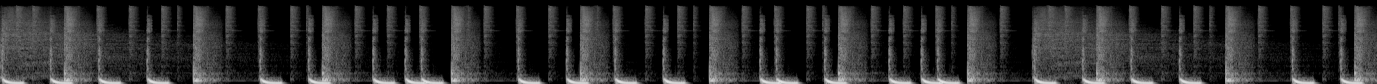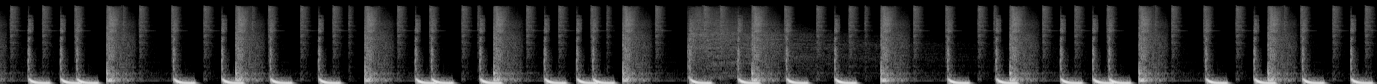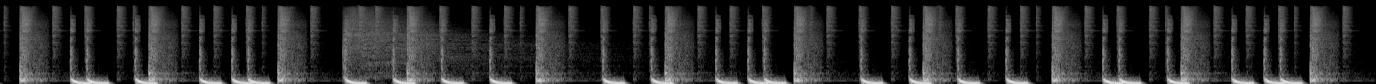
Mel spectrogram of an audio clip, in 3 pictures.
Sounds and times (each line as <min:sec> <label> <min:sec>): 0:00.0 hip hop drum loop 0:41.3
